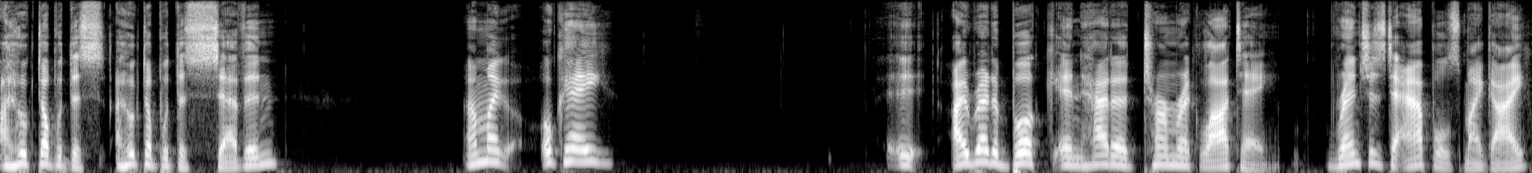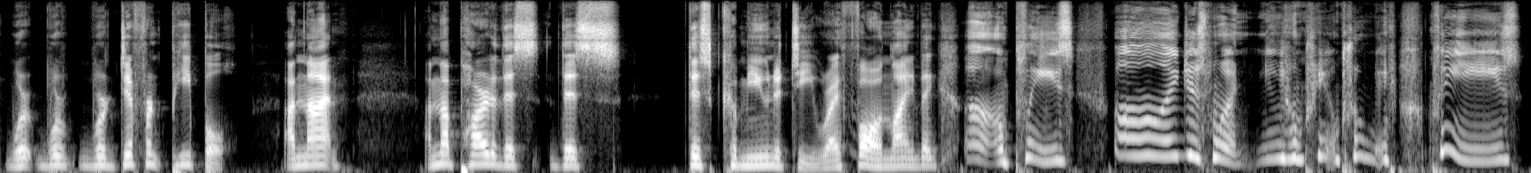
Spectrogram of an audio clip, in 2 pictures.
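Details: Adult male comedian who stutters and finds some words hard to say; stuttering.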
